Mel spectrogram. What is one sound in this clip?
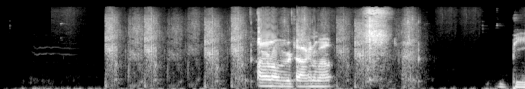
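A game character munches loudly on food.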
